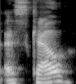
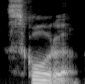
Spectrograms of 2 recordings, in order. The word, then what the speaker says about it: Escal: On my end, I have this is called Escal, or how do you pronounce it in Japanese? It's like Skoru, right? – Yeah. – But on the label, it's like there's also written in Romanized letters, S-K-A-L.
